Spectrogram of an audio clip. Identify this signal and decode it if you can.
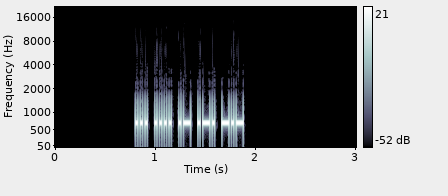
Morse code, heard as a keyed tone, about 50 wpm, 690 Hz. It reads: SHARK
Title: Multi-letter Phonemes 50wpm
